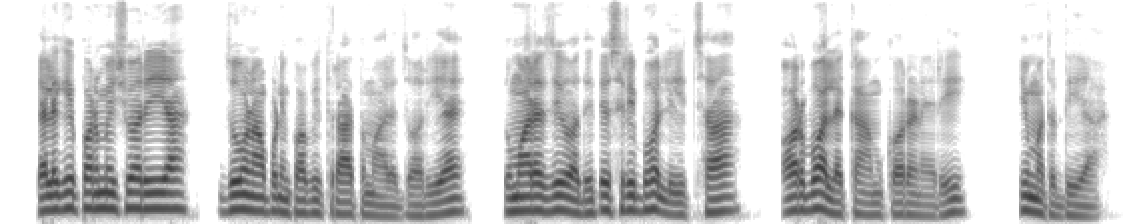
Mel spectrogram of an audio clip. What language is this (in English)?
Mahasu Pahari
